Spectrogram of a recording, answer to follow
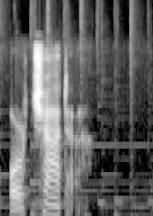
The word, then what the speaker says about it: horchata: the first word this word is spelled h o r c h a t a and it's pronounced or Chata or Chata this is a delicious drink made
